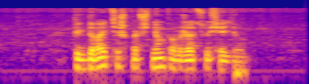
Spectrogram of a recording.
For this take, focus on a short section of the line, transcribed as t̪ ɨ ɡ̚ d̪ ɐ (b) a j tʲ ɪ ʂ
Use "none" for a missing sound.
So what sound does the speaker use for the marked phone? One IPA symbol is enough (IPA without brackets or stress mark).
v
